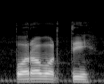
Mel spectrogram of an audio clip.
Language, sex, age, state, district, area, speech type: Odia, male, 18-30, Odisha, Balangir, urban, read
